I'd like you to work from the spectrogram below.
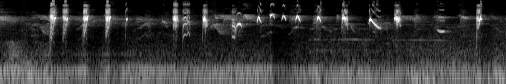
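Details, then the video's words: A brown-throated sunbird sings in chattering style with sharp, shot-like bursts, used to train other birds: evenly spaced high piercing chips, several downslurred notes and a brief trill, over faint hum. "Pancingan Suara Burung Konin Gacor Ngobra Tembakan Tajam"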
